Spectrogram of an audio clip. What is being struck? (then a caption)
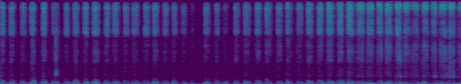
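Wooden spoon handle and plastic floss pick. The floss string of a plastic floss pick is rapidly scratched and rubbed across the handle of a solid wooden spoon held by fingers. It makes a quick, slightly uneven run of dry scratching strokes with a low, muffled body, and each stroke dies away almost at once.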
